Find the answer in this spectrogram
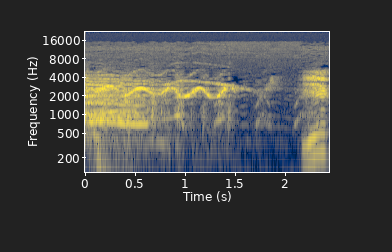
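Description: A faint, high warbling tone that wavers up and down about four times a second, with a lower tone sliding down beneath it; both fade out about a second and a half in, leaving near silence.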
